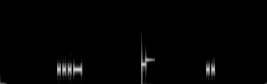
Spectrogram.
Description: Morse code, heard as a keyed tone, about 46 wpm, 700 Hz. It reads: V I
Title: Single Letters - Rapid-Fire 45wpm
